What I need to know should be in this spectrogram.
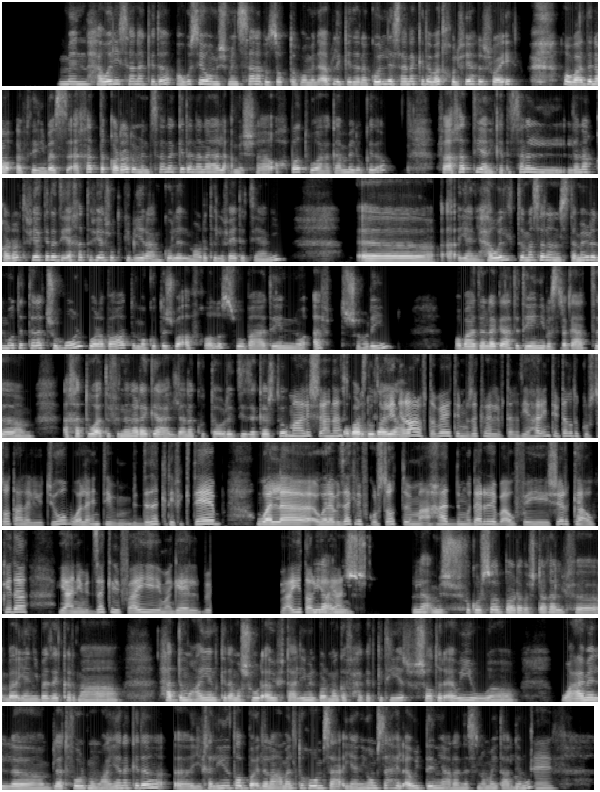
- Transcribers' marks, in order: laughing while speaking: "بادخل فيها شوية"; in English: "already"; in English: "كورسات"; in English: "كورسات"; in English: "كورسات"; in English: "platform"
- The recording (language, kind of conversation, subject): Arabic, advice, إزاي أتعامل مع الإحباط لما ما بتحسنش بسرعة وأنا بتعلم مهارة جديدة؟
- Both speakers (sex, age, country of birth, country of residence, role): female, 35-39, Egypt, Egypt, user; female, 40-44, Egypt, Portugal, advisor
